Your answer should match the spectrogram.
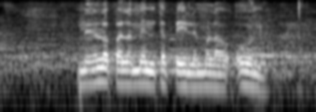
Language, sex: Tswana, male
